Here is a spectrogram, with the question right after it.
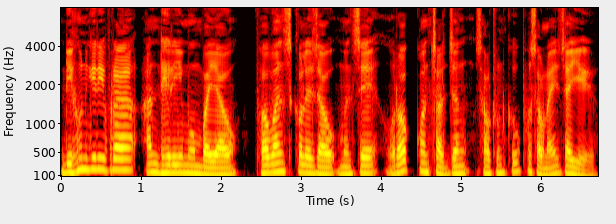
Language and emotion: Bodo, neutral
